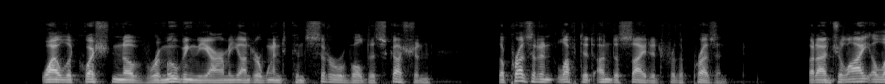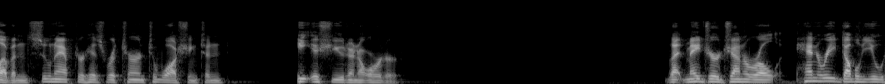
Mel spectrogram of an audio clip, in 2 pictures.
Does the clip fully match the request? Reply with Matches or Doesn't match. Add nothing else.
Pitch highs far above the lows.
Doesn't match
